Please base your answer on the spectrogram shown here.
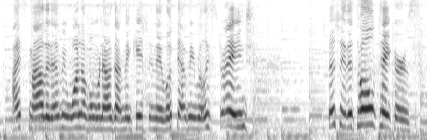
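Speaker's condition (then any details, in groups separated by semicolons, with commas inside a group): Cerebral palsy; brain damage from infant fever, whole body, right arm barely usable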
